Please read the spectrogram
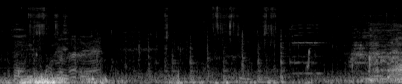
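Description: A short burst of voice near the start, then faint splashing and sloshing of seawater around a small wooden outrigger boat.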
